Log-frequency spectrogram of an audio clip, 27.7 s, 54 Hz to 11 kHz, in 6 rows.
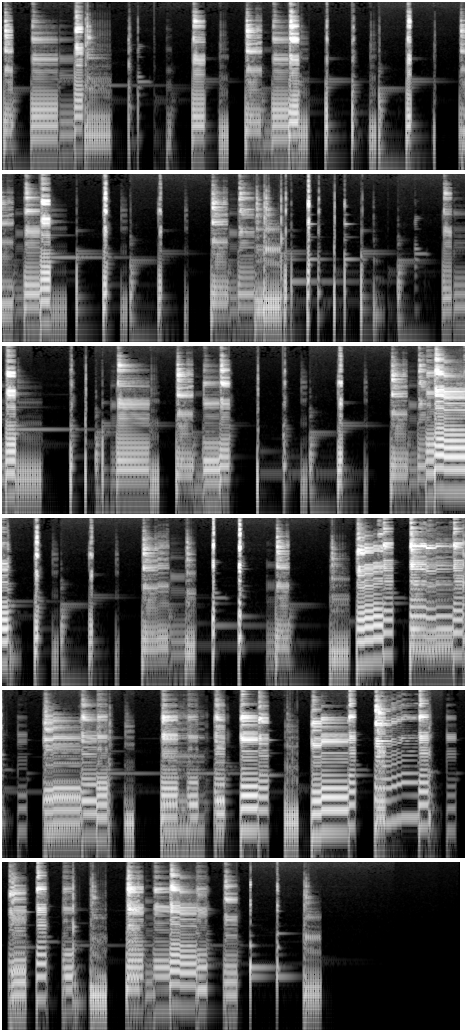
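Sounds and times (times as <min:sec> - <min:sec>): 
bass test: 0:00.0 - 0:26.4.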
